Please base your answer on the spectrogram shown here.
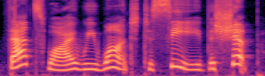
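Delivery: loud, firm demand; insistent demand. A narrator's reading. Old lady demands the organizer show the ship, insistent. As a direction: press the point loudly.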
